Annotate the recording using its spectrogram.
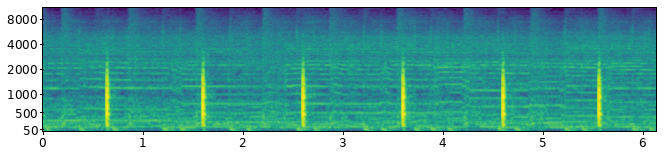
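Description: Six sharp piece-move clicks from an on-screen board game, evenly spaced about a second apart, over quiet background music with held notes.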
